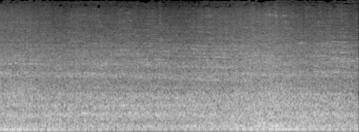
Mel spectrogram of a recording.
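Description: A train running along the rails: a steady rumble with a rattle of wheels on track, beginning to fade near the end.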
